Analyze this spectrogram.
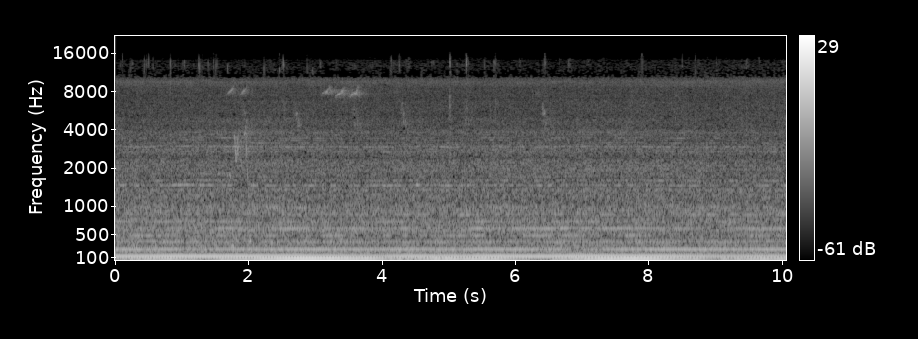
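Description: Small engine of a grass-cutting machine running steadily, swelling louder twice.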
